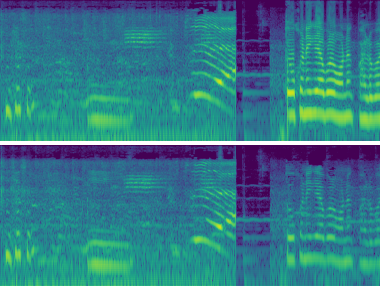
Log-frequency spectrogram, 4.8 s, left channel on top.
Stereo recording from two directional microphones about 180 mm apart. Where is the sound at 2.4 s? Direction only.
5° left (ahead or behind).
